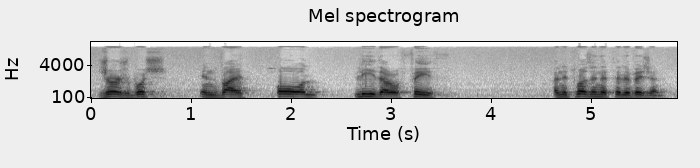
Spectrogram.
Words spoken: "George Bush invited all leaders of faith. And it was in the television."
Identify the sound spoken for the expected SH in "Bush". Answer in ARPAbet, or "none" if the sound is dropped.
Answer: SH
